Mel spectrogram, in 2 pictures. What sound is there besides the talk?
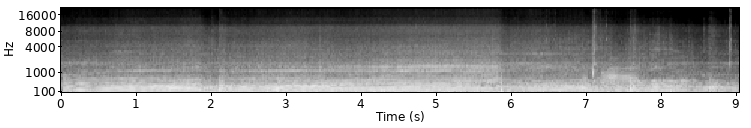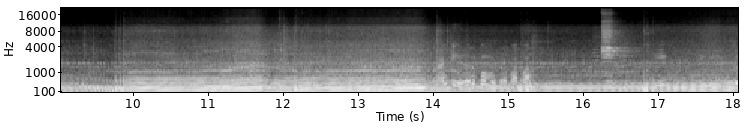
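Yamaha RX135 motorcycle being ridden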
